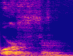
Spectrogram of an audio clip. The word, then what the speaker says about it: Worcester: They call it Worcester. You eliminated 2 more syllables there.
